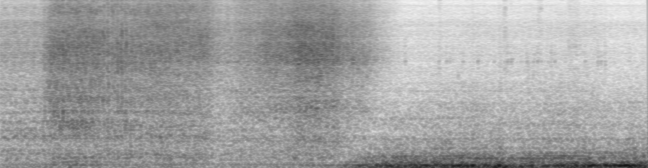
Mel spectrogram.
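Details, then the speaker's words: Suzuki Alto after replacing a play-worn steering rack with a rebuilt unit, tie-rod ends and toe alignment, test drive: smooth road rumble over bumps and manholes with no knocks or clunks, quiet when steering left and right; clunk fixed. "まああの僕もですね隣に乗っていた嫁さんもですね青と消えたなということで感じておりましたしハンドルを右左に切った時にですねイオンがなくなっておりましたので音の原因はなくなった方と思います"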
